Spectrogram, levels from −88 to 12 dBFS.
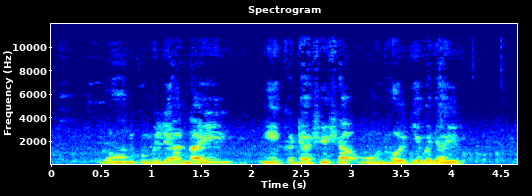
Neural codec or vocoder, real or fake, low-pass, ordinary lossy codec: none; real; 10.8 kHz; MP3, 96 kbps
